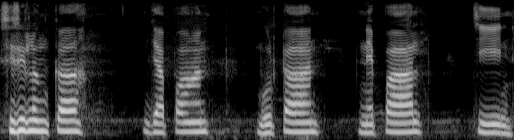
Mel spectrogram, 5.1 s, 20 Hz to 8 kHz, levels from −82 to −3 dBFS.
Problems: none marked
